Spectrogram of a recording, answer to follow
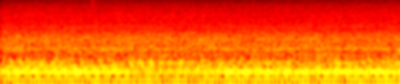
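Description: Steady low machine hum with an even hiss behind it, unchanging throughout, with no other event.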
